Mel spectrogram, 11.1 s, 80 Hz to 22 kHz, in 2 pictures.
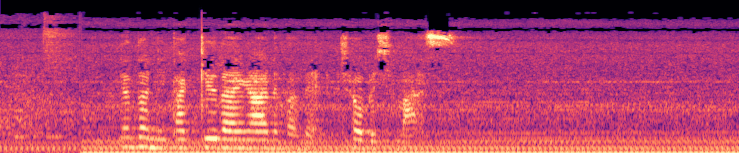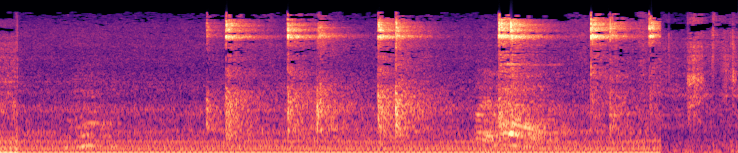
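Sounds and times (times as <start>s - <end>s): steady low hum: 0.5s - 10.8s
ping-pong ball clicks on table: 7.1s - 10.5s.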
